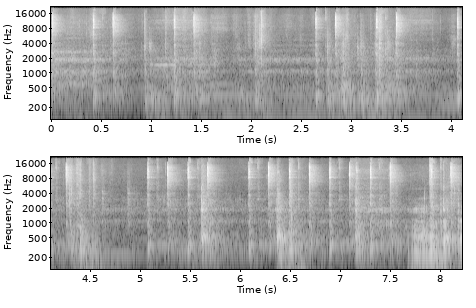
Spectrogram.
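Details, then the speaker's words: Dunkirk floor-standing high-efficiency gas boiler with a relay chattering, sharp irregular clicks about three a second, nothing operating, thermostat disconnected; water found, probably a bad control board. "this connector is still clicking back and forth nothing's still operating on and off on and off and i got the thermostat disconnected"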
